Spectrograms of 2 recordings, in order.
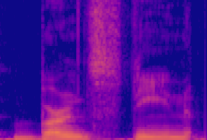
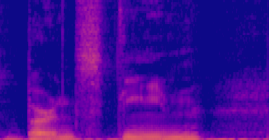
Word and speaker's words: Bernstein: and Elmer Bernstein was known as Bernstein West because he was in Hollywood in Los Angeles. They pronounced their names differently as well. Elmer pronounced his last name as Bernstein, and Leonard his last name as Bernstein.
